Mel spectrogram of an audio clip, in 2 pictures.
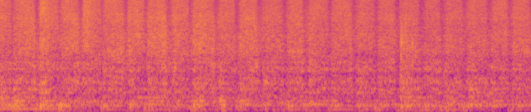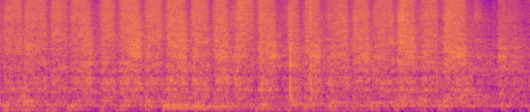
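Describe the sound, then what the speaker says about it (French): Pink ivory wood being sanded with a foam-backed sanding pad: a steady, rapid back-and-forth rubbing rasp, loud and close, continuing for several seconds without speech. "quand on ponce, on n'appuie pas, et on est toujours en mouvement."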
